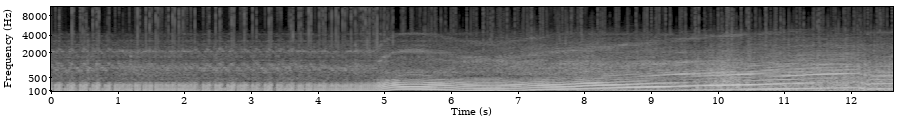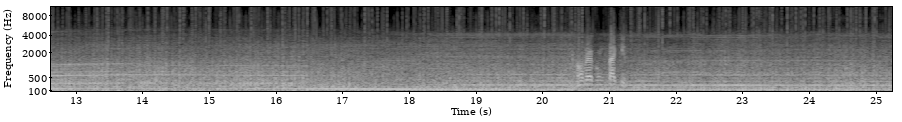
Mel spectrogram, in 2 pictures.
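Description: A Triumph Street Triple motorcycle idles, then its engine revs and pulls away while riding, climbing through rising pitch sweeps before settling into a steady drone with wind noise, close and loud throughout.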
